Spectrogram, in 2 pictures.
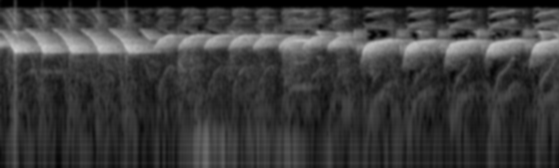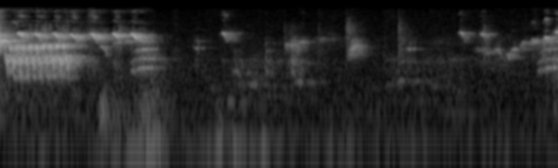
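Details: Canary singing a fast trill of repeated descending sweeps, about twenty in five seconds, closing with a low buzzy rattle, followed by quiet scattered chirps.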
